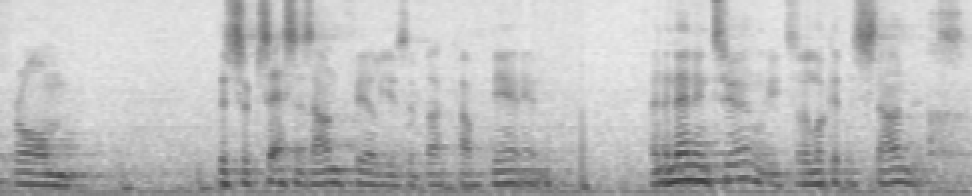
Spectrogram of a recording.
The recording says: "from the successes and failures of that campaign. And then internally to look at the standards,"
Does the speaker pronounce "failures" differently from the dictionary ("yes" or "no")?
no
